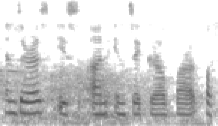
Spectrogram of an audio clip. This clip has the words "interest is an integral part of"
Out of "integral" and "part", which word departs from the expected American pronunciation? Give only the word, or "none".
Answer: none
